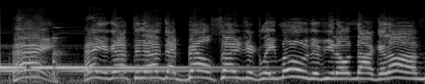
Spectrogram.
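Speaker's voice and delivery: irritated shout to the pizza guy; yelling at bell. Retold or imitated. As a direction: holler at whoever keeps ringing. Yelling at the doorbell.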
